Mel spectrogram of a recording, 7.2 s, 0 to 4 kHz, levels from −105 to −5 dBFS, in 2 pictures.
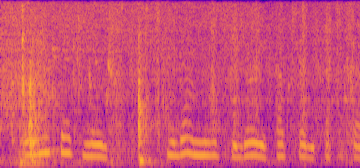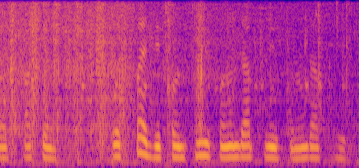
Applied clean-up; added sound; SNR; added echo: none; Frying (food); 1 dB; none.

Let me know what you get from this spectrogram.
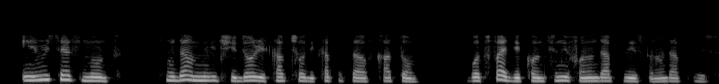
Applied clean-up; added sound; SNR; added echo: none; none; none; none.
